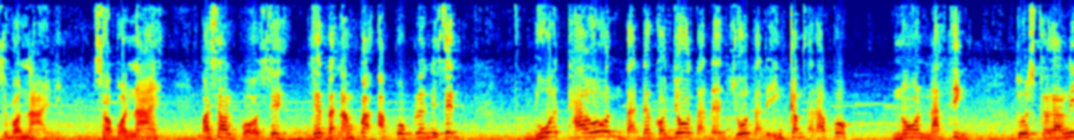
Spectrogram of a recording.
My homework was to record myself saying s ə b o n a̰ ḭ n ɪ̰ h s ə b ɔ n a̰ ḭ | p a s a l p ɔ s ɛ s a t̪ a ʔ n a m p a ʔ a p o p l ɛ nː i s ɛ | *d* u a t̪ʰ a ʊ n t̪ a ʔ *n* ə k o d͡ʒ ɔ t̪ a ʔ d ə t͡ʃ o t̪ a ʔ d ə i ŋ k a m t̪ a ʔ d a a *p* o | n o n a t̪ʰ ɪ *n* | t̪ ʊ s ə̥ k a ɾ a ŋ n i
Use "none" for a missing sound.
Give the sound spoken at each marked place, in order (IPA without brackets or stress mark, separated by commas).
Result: d, d, p, ŋ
